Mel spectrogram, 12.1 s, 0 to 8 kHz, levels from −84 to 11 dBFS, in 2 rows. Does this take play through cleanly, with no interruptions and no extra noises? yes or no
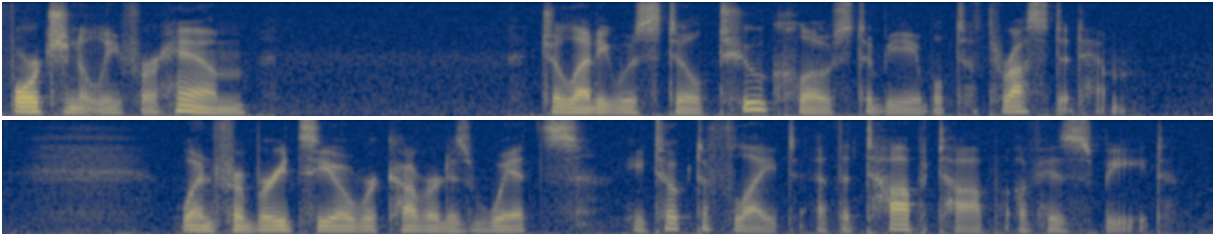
yes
